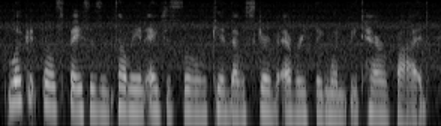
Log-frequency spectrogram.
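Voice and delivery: ordinary talk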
